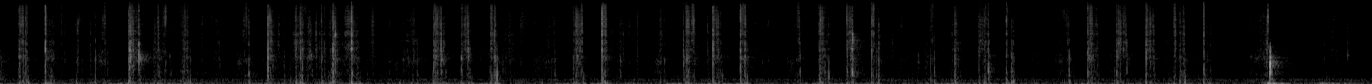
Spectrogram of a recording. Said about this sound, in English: Okay, let's go ahead and pull some cards for the week. Let's see what you need to know.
